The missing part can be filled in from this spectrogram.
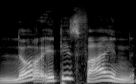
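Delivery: put-on Middle Eastern-accented speech. Retelling a TV scene, quoting a character: imitating a Middle Eastern accent. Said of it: "the reason Andrew did that accent".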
